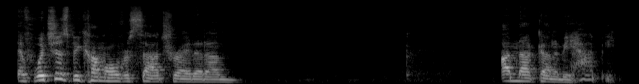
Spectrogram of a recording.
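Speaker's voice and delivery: voice breaking and cracking mid-line. Speaker giving opinions on a list, voice cracking. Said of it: "Little bit of a voice crack there".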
